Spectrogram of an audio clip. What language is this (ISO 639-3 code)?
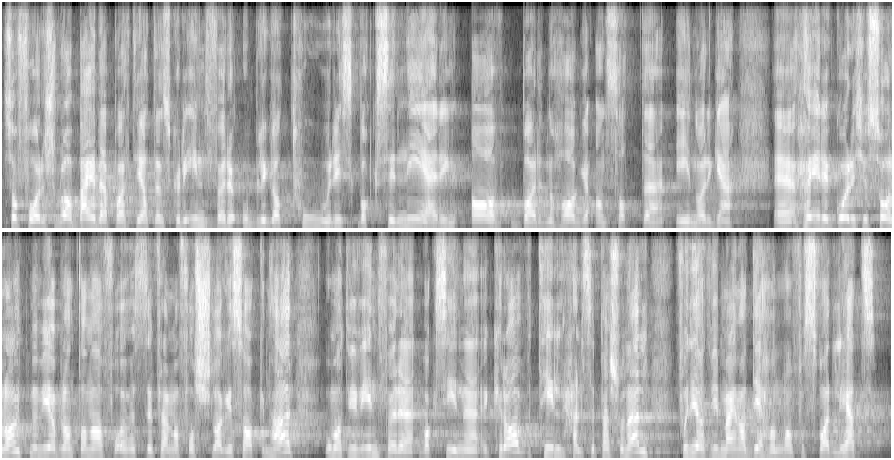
nor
